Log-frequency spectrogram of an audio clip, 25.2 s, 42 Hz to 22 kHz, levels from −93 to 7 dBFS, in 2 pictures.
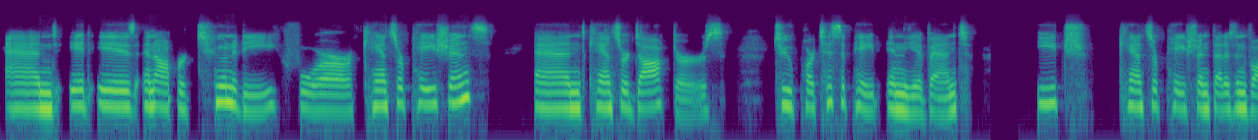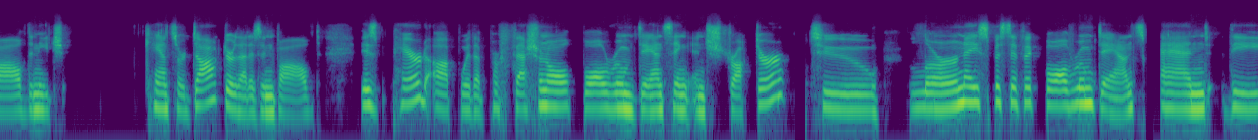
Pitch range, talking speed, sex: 165-195 Hz, 110 wpm, female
